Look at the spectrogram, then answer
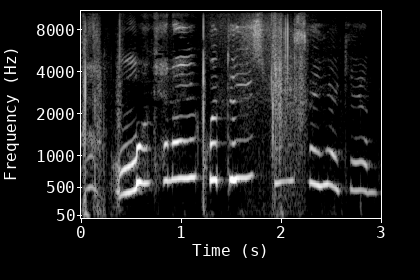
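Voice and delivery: high, rushed squeal; breath in, then high excited gabble; excited hope. Real, not acted. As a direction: ask in a fast, eager squeak. Excited hope to equip item.

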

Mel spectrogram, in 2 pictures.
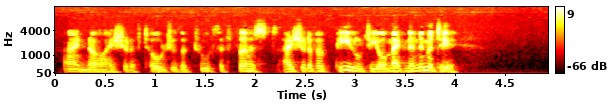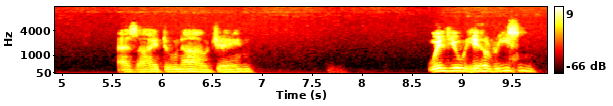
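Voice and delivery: ordinary talk, nothing marked

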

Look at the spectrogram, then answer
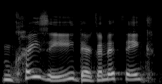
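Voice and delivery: high, mock-panicked worrying; hammed-up anxious inner voice; acted stage fright. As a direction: play a nervous performer fretting before the show. Acts out nervous performer's panicked thoughts.

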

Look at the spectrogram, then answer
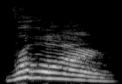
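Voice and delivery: loud, drawn-out falling roar; story-time tiger roar; little tiger roar. A narrator's reading. Tiger roars at boar.

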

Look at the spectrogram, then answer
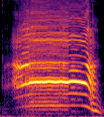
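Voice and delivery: loud high scream of frustration; frustrated scream. Real, not acted. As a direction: let out a raw angry scream. Frustrated scream at failed click. (sfrustrowany wrzask)

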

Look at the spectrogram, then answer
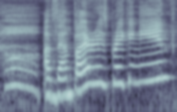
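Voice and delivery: shocked question. Real, not acted. Gasp at game event.

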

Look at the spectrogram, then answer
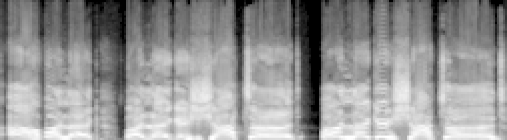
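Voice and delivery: high, loud wailing over a shattered leg; hammed-up injured bystander; fake injured cry. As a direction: ham up the agony. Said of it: "like, going".

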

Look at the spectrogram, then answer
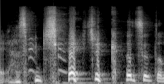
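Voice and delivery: words lost in high laughter; helpless squealing laugh overtakes the sentence; cracking up. Real, not acted. Cracks up at the ikea story.

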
